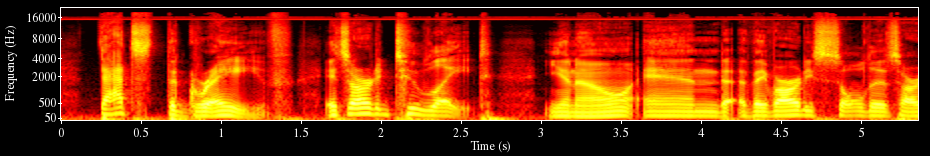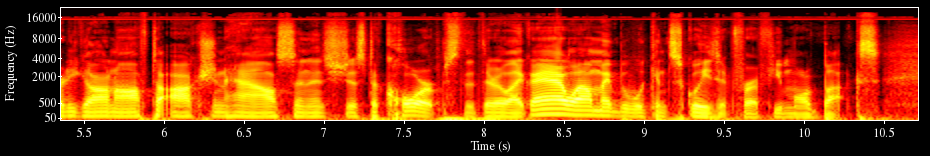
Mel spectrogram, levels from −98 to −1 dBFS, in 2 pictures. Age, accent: 30-49, American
